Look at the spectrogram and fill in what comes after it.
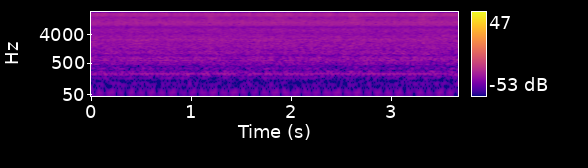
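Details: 2018 GMC 5.3 V8 truck at idle, already in closed loop; it had run rough and misfired on bank 1 with rich and O2 sensor codes, traced to a faulty front O2 sensor. Steady, even idle with a low smooth rumble and no misses, knocks or stumbles.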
